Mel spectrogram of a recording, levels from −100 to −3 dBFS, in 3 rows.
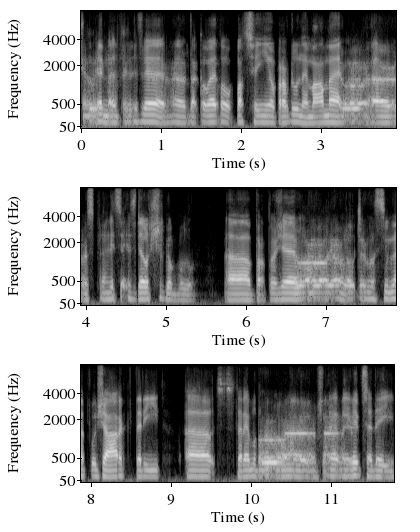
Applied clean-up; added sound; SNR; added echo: neural diffusion model UNIVERSE++.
